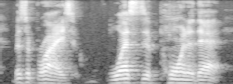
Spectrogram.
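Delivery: ordinary delivery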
